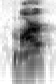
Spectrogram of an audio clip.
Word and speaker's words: marked: Marked, marked, Market. Market. No, marked. Not Market. market, not supermarket, but marked. Market. Like with a D, marked.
